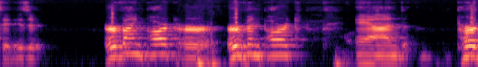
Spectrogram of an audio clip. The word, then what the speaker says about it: Irvine Park: and per the family and per how you pronounce the name it's irin Park I will say that both are acceptable however it's technically Irvin Park and the history to this park is amazing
